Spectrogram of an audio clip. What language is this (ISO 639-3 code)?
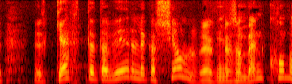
isl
